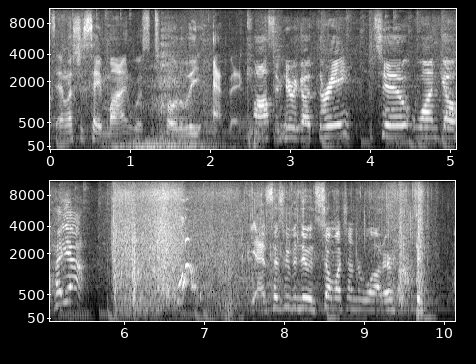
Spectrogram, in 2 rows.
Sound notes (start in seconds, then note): 6.0 water splashing; 6.6 screaming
